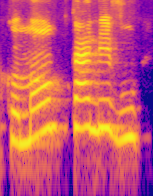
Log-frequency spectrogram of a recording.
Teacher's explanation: Eu falo comment allez-vous? Eu pronuncio o T porque a próxima palavra começa com A. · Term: Liaison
